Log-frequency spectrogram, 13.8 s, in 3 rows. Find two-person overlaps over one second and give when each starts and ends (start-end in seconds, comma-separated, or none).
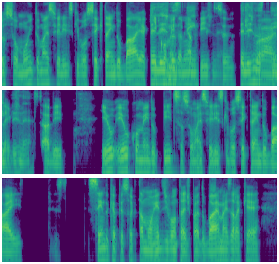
2.5-5.1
